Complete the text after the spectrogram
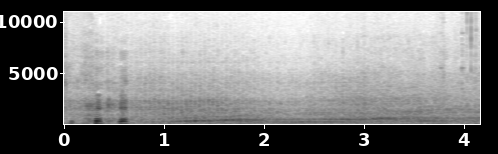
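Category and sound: vehicle, tractor engine running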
